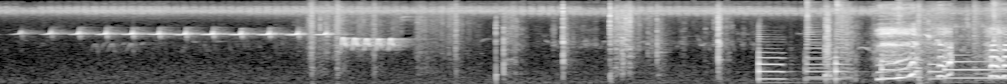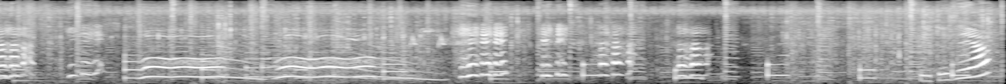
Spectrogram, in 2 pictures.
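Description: Cartoon soundtrack: a quick run of high ticks for the first few seconds, then a string of light knocks, then from about eight seconds in a bouncy, wavering tune with sliding notes.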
